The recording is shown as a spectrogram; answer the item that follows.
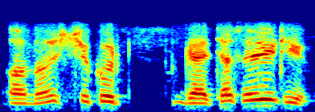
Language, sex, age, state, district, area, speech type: Kashmiri, male, 30-45, Jammu and Kashmir, Srinagar, urban, conversation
